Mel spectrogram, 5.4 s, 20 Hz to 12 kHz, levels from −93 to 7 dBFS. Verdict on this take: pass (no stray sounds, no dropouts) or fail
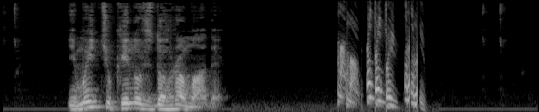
fail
